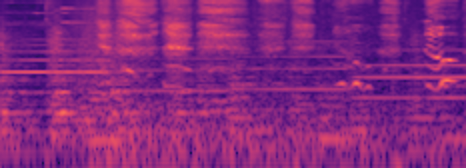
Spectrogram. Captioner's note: Molly hyperventilating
